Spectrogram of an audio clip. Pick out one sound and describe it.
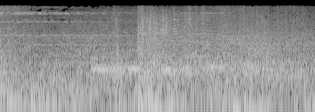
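A gun fires loudly in rapid shots.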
